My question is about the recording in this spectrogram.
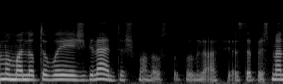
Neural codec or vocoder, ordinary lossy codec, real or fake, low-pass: codec, 16 kHz, 0.5 kbps, FunCodec, trained on LibriTTS, 25 frames a second; AAC, 64 kbps; fake; 7.2 kHz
